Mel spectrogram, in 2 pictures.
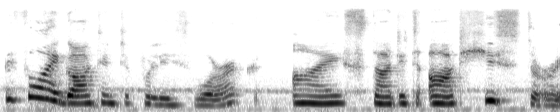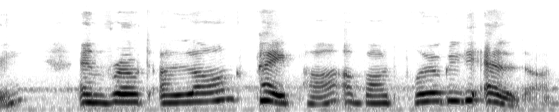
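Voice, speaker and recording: A woman's voice: mid-range voice, expressive, unhurried, a little hiss or hum, lightly acted, poor audio. A woman playing an eccentric, playful, officious European policewoman in an audio play, theatrical and teasing, with German phrases thrown in.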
